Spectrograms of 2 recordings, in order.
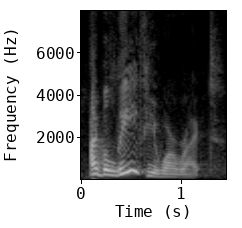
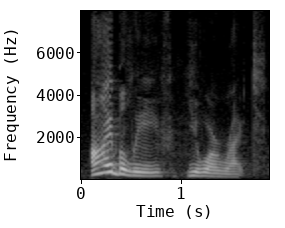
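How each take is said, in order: First: The stress falls on the word believe. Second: The stress falls on the word I.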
